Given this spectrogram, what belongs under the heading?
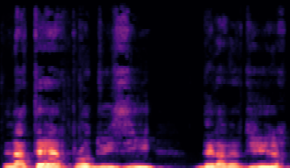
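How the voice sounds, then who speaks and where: Man, priest, middle-aged, catechism lesson, halting with repeated words, very slow, gravelly voice. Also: fairly high pitch, big pitch swings. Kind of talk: catechism lesson reading and explaining scripture.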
